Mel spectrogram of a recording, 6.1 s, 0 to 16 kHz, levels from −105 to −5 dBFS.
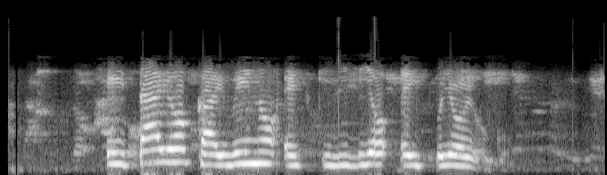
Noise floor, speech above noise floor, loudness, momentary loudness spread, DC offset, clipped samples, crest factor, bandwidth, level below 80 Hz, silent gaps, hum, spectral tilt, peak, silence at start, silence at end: -50 dBFS; 35 dB; -15 LUFS; 9 LU; under 0.1%; under 0.1%; 14 dB; 4 kHz; -58 dBFS; none; none; -9 dB/octave; -4 dBFS; 0.3 s; 0.05 s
